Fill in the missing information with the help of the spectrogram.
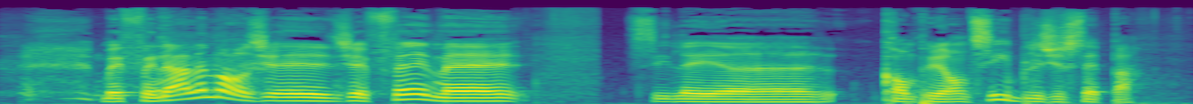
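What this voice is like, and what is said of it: English accent speaking French. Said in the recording (French): “c'est toujours charming un anglais qui chante quelque chose en français avec... quand je parle français, c'est un peu comme Monty Python”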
